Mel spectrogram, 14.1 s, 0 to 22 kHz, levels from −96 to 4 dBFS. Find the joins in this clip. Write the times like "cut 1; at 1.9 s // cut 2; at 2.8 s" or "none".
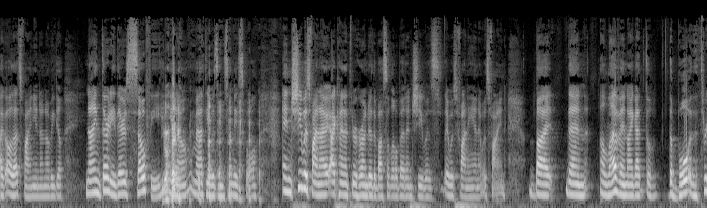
none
